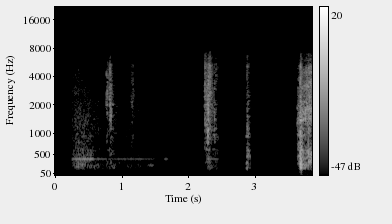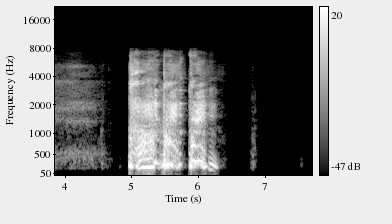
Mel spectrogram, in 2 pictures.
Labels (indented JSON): {
  "expert_labels": [
    {
      "quality": "good",
      "cough_type": "wet",
      "dyspnea": false,
      "wheezing": false,
      "stridor": false,
      "choking": false,
      "congestion": false,
      "nothing": true,
      "diagnosis": "healthy cough",
      "severity": "pseudocough/healthy cough"
    }
  ],
  "age": 34,
  "gender": "male",
  "respiratory_condition": true,
  "fever_muscle_pain": false,
  "status": "symptomatic"
}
